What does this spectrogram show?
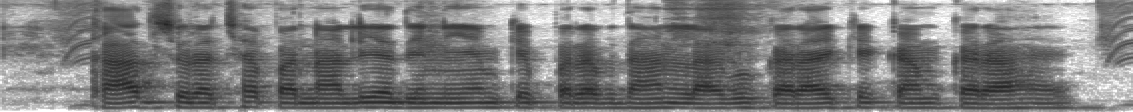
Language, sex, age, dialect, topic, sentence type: Magahi, male, 18-24, Southern, agriculture, statement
